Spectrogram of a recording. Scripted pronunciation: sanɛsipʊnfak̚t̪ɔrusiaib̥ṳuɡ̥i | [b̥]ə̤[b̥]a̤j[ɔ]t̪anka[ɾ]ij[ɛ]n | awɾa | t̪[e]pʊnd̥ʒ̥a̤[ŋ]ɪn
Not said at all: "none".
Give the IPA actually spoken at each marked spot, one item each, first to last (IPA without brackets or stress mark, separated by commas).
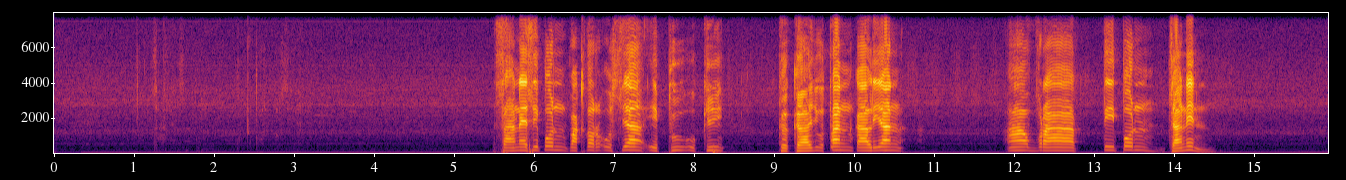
ɡ̥, ɡ̥, u, l, a, i, n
